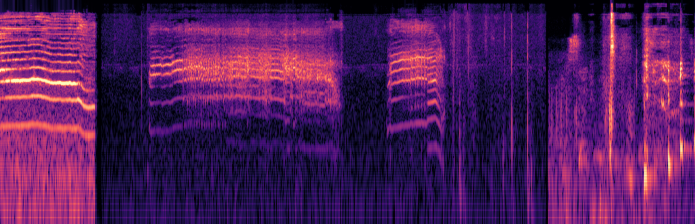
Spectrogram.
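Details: Domestic cat, described as vicious and mad, giving long loud harmonic meows and drawn-out caterwaul-like wails with gaps between, ending in clattering noises and a brief human voice.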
